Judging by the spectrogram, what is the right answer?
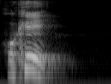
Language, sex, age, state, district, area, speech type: Assamese, male, 60+, Assam, Kamrup Metropolitan, urban, read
